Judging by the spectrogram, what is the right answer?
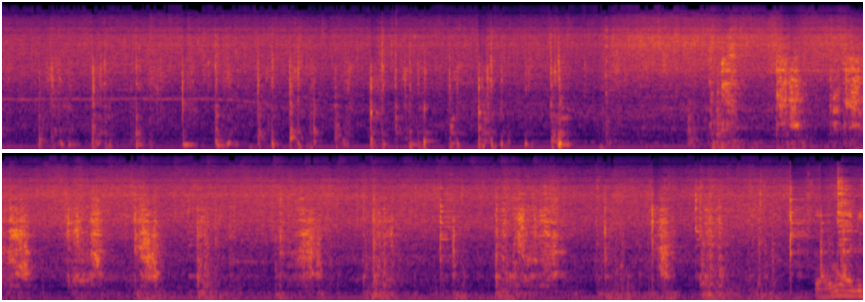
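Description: Garlic sizzles and crackles in a deglazed pot while it cooks for shrimp and grits. A utensil stirs it in repeated scraping strokes that rise above a steady hiss, and no one speaks.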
